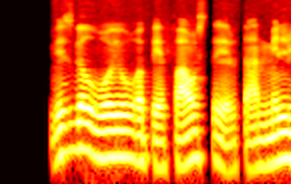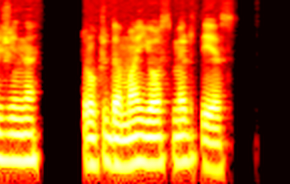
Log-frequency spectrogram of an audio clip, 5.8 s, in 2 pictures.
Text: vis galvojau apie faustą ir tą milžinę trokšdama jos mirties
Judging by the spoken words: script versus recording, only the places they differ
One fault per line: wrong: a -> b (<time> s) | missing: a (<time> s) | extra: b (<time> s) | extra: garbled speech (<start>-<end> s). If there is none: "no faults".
no faults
